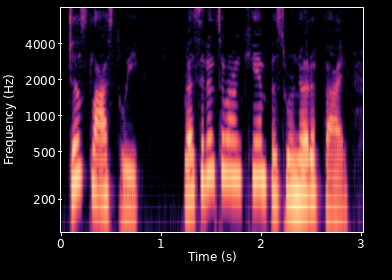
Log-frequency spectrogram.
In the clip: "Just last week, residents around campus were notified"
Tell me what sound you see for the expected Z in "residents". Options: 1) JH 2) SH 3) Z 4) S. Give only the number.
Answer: 3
